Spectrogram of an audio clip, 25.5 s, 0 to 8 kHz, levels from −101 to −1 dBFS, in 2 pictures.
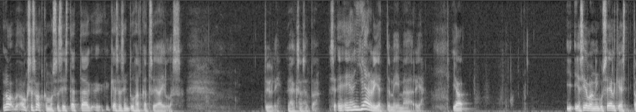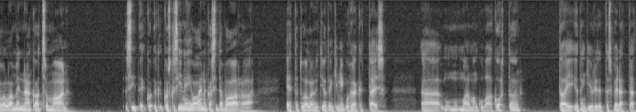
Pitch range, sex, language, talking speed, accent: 90-115 Hz, male, Finnish, 105 wpm, native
